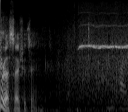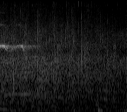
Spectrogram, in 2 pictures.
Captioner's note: audience applauding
